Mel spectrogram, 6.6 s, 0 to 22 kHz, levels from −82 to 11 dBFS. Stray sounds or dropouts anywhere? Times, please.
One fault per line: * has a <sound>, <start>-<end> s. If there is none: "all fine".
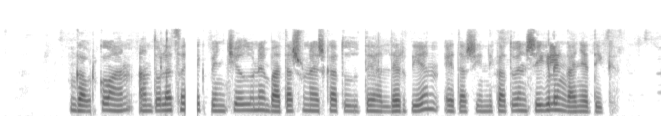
* has a dropout, 1.8-2.0 s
